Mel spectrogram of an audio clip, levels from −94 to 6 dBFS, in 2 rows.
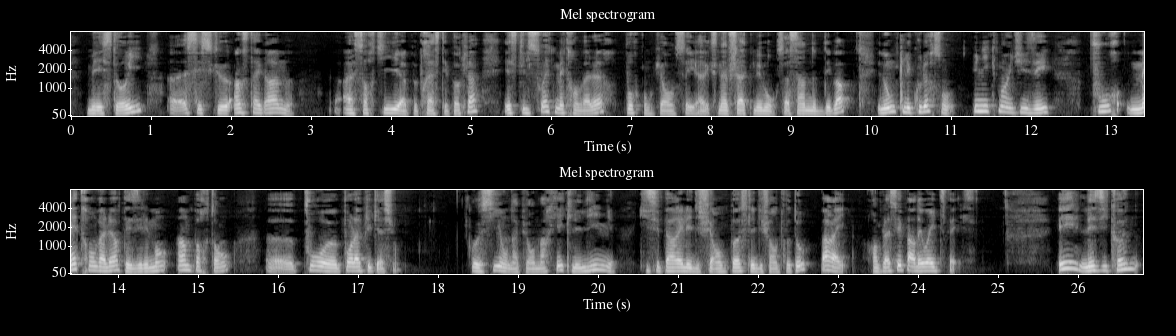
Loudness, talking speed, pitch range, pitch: -19 LUFS, 175 wpm, 115-150 Hz, 130 Hz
